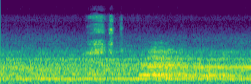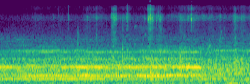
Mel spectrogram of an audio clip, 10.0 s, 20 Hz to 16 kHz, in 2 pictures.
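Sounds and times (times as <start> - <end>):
train horn chord: 2.7 - 10.0.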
